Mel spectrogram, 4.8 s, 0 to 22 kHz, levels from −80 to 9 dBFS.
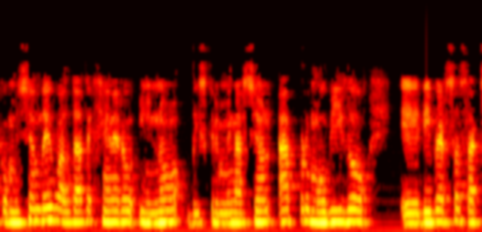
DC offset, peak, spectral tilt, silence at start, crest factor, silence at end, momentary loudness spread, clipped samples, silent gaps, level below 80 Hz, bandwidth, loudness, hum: under 0.1%; 0 dBFS; -7.5 dB/octave; 0 s; 14 dB; 0 s; 8 LU; under 0.1%; none; -46 dBFS; 7.2 kHz; -14 LUFS; none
